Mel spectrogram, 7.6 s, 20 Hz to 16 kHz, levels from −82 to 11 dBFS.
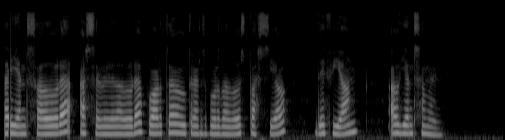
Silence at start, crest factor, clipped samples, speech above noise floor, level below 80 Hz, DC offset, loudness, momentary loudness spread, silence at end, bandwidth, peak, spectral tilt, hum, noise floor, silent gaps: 0.05 s; 16 dB; under 0.1%; 34 dB; -68 dBFS; under 0.1%; -36 LUFS; 8 LU; 0.95 s; 11.5 kHz; -20 dBFS; -6.5 dB/octave; none; -69 dBFS; none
